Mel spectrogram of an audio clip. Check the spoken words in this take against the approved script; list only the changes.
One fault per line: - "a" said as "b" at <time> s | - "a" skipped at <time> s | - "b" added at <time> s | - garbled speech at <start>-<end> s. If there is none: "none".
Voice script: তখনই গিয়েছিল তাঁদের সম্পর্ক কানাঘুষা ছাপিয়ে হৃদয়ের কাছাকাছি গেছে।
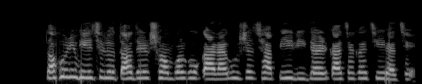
none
